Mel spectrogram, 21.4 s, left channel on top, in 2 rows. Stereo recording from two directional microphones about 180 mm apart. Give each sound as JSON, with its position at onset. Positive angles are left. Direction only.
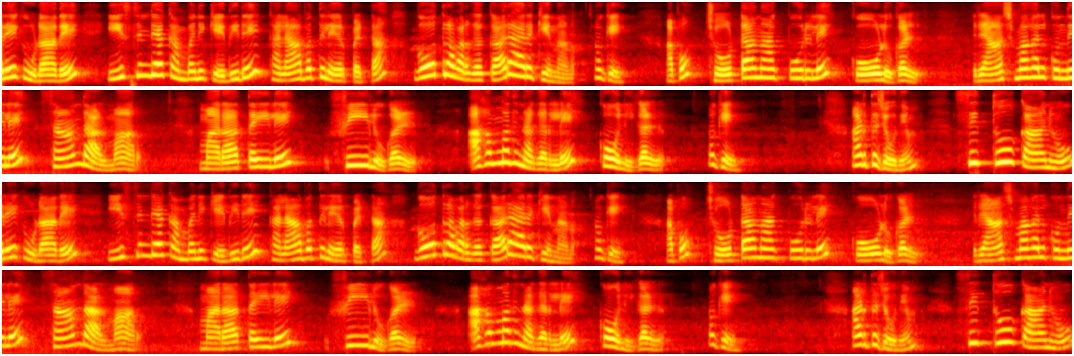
{"t": 0.0, "sound": "a woman's voice", "side_deg": 40}
{"t": 19.0, "sound": "a woman's voice", "side_deg": 30}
